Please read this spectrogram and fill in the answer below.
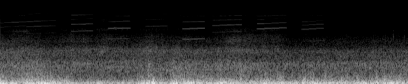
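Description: Wind buffeting the microphone in flight, with a paragliding variometer sounding a quick run of short, high-pitched beeps that shift in pitch and stop shortly before the end; the beeping is the vario's signal that the glider is climbing in lift.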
